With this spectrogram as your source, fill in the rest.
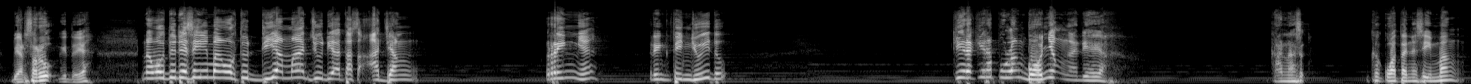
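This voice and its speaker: A man preaching a lively sermon as pastor, in an online church service, joking and laughing with the congregation. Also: unhurried, pauses often, no echo, soft background music. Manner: animated, wide pitch swings, jokes and laughs.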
